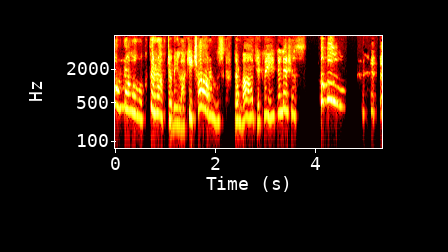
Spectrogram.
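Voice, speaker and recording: High-pitched put-on character voice with very wide pitch swings, at a fairly slow pace. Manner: cheerful, playful.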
